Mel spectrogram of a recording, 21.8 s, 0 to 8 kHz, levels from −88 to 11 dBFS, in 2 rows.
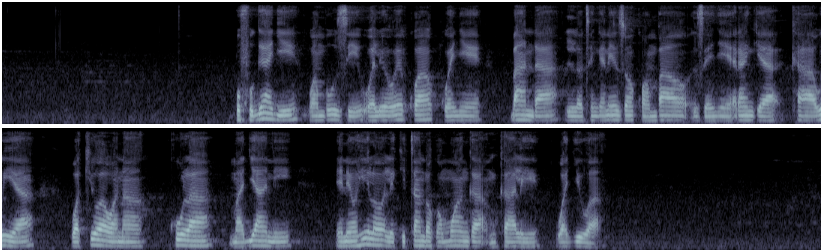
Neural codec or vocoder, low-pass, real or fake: none; 7.2 kHz; real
